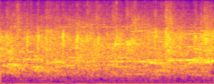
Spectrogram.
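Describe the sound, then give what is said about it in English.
A church audience claps during worship, a dense, steady wash of many hands clapping together without a break. “Come on, clap your hands and give him the glory.”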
